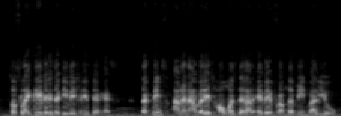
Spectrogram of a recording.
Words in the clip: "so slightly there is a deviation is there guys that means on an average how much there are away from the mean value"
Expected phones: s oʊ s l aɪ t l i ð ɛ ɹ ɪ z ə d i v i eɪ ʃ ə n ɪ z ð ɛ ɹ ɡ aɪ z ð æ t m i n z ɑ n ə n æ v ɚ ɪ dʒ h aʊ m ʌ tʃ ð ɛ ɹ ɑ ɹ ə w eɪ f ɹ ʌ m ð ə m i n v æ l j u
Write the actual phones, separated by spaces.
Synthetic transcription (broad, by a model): s oʊ s l aɪ t l i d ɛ ɹ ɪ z ə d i v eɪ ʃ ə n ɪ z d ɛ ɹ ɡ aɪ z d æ t m i n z ɑ n ə n æ v ɚ ɪ dʒ h aʊ m ʌ tʃ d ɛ ɹ ɑ ɹ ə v eɪ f ɹ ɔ m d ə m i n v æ l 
